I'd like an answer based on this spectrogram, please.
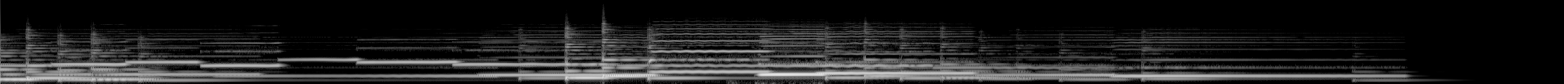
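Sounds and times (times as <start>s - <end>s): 
quiet flute: 0.0s - 14.1s.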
